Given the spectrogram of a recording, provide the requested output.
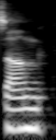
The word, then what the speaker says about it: Sung: just to introduce myself my name is Sun rhymes with lung like the air you breathe and I am a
